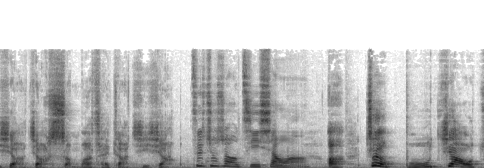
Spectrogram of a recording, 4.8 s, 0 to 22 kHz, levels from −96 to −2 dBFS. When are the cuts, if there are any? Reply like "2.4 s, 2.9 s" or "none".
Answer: none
